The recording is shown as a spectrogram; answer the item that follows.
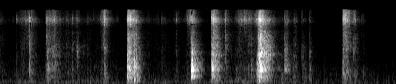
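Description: Tarot cards being shuffled and drawn, heard as many quick rustling, riffling bursts in an uneven rhythm with brief pauses between them.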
